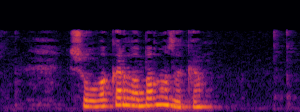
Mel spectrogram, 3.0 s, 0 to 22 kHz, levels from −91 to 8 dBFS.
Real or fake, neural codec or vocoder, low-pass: real; none; 7.2 kHz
